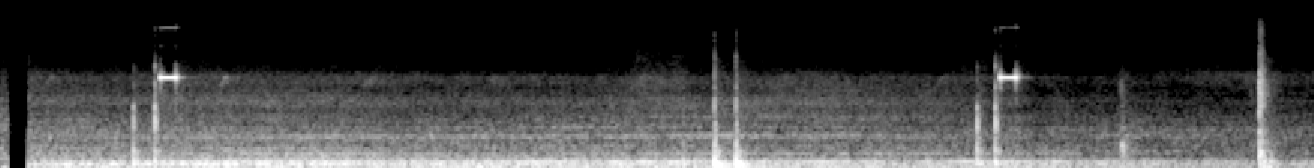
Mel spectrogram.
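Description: Simrad autopilot controller giving two short high key beeps as its knob is pressed to answer calibration prompts, one about a second in and one near the end, with a sharp click between them. A steady low hum runs underneath and fades near the end.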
